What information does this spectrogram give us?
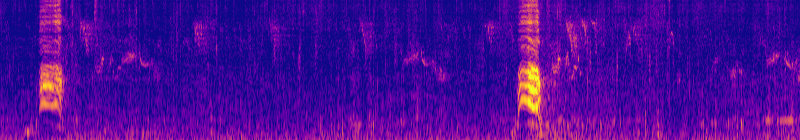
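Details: Crows gathering for food: two loud harsh caws, one near the start and one about six seconds later, over a busy outdoor background with faint chirps of other birds.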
